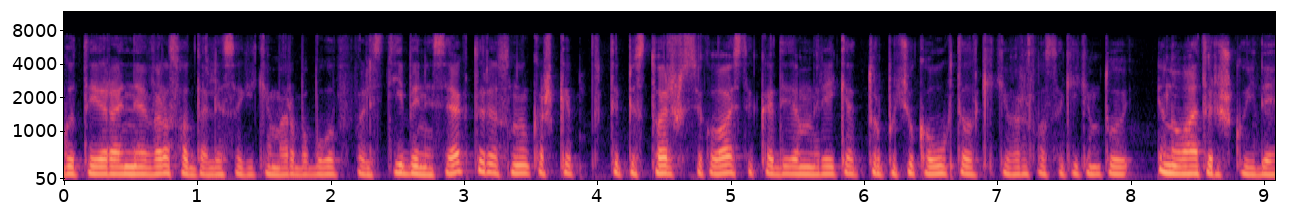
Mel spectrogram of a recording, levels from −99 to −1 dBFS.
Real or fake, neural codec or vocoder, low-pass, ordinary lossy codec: real; none; 7.2 kHz; MP3, 96 kbps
